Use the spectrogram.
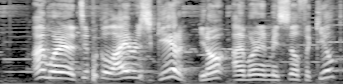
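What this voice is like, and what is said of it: Put-on Irish accent, very good. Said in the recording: “a little Irish brogue. In my voice ... that is a very good Irish accent ... It's stellar”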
